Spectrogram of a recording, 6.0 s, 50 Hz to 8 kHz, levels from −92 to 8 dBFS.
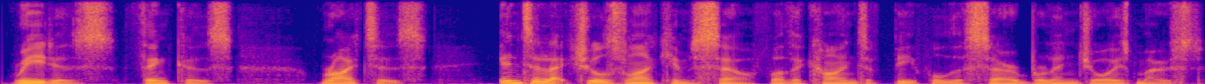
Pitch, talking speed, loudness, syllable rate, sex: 100 Hz, 130 wpm, -18 LUFS, 5.3 syllables/s, male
